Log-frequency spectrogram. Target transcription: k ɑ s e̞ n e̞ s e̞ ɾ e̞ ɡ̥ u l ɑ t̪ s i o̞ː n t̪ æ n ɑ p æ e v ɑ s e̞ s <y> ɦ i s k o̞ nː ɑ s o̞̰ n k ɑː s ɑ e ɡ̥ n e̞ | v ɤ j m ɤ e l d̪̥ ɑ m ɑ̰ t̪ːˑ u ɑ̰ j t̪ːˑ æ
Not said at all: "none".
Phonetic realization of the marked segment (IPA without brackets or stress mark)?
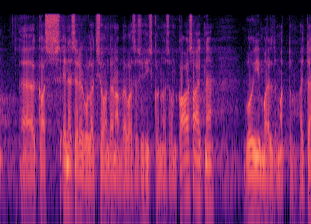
y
